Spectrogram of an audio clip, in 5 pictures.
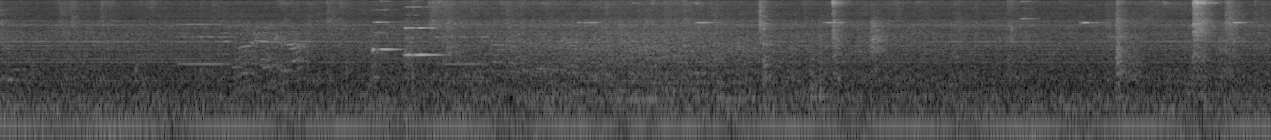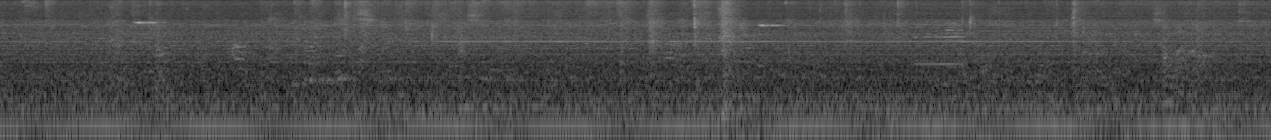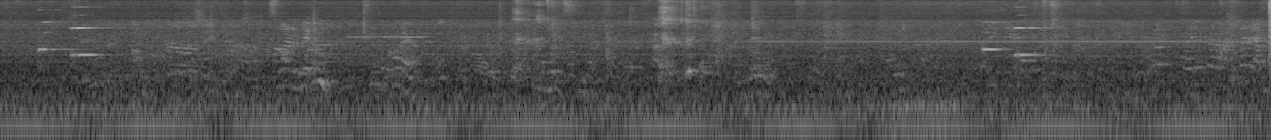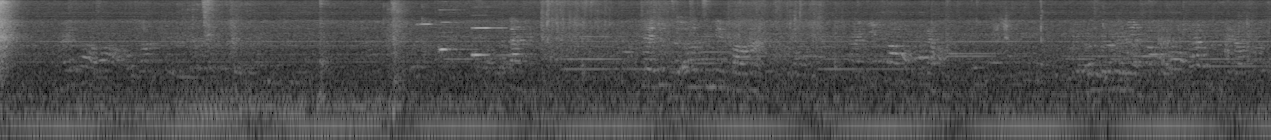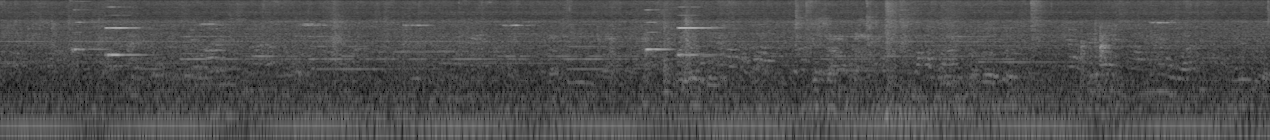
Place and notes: Central Cross-Island Highway, 花蓮縣富世村 - In convenience stores
In convenience stores, The weather is very hot
Binaural recordings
